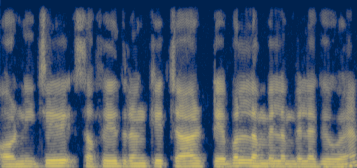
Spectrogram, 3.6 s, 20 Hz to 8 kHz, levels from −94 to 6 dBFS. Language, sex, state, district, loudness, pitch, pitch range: Hindi, male, Bihar, Darbhanga, -15 LUFS, 125 Hz, 120-130 Hz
